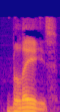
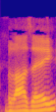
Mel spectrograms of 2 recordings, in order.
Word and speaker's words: Blaise: Blaise. – Was it really? – Blase is how you would normally pronounce it, but since it's French, it's Blaise. No, no, Blaise is how to say it.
